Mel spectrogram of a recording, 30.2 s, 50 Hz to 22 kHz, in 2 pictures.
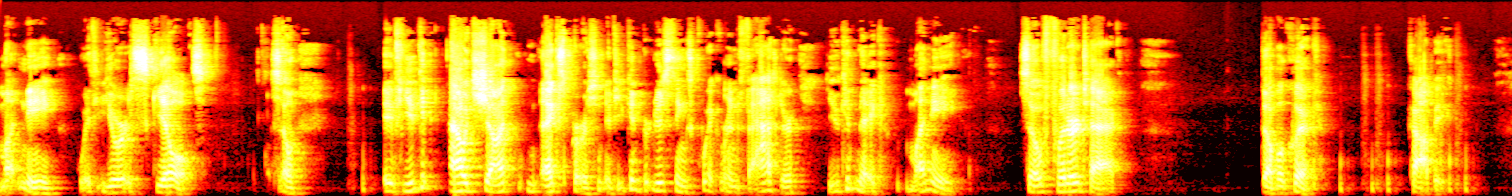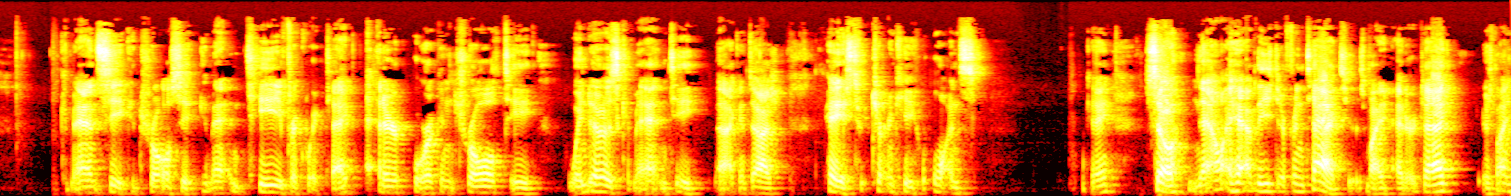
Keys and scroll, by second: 15.6 super+c, 18.6 super+t, 23.0 super+v, 24.2 Return, 26.5 super+s.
